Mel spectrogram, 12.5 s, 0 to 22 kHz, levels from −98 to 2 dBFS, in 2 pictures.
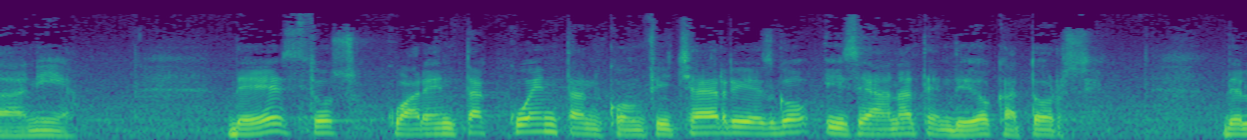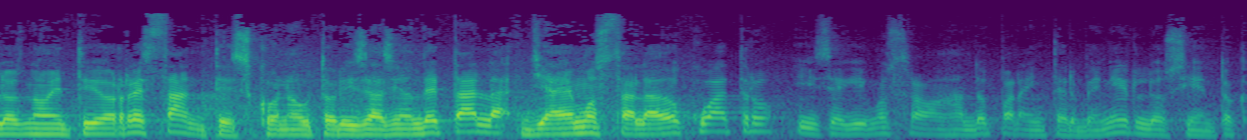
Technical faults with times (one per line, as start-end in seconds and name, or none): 9.50-10.08 zipper noise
